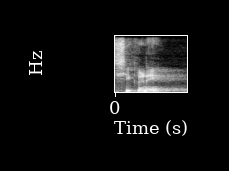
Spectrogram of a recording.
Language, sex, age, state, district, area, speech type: Marathi, male, 30-45, Maharashtra, Ratnagiri, urban, read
